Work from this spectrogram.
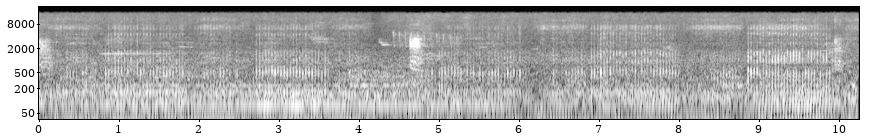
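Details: Continuous low-pitched cat purr, fast and rhythmic, with a few soft rustling and tapping noises midway through.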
